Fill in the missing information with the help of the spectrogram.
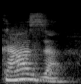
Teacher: quando a gente pronuncia a palavra casa, o S, ele sai com som de Z, porque o fonema é o Z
